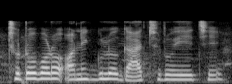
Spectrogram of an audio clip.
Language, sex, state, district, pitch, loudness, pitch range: Bengali, female, West Bengal, Alipurduar, 235 Hz, -14 LUFS, 220-255 Hz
